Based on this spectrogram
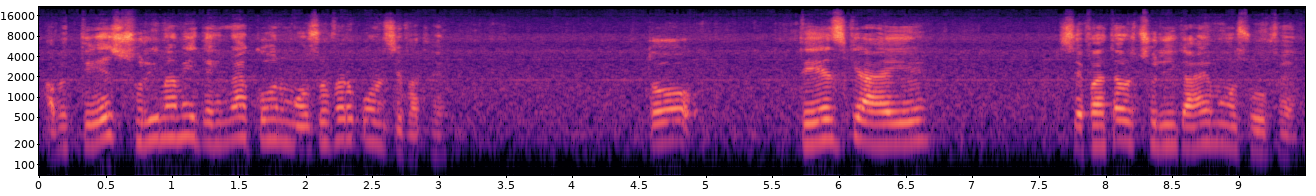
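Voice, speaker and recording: A man teaching Arabic grammar in a lecture, who keeps calling his listeners brother, reads example sentences slowly and answers his own questions. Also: high-pitched, slight background noise, poor audio. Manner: asks a question and answers it himself. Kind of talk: classroom lecture.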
